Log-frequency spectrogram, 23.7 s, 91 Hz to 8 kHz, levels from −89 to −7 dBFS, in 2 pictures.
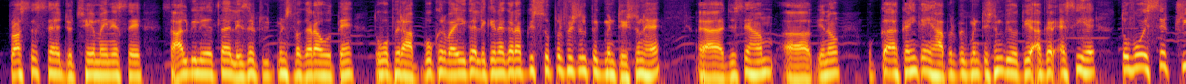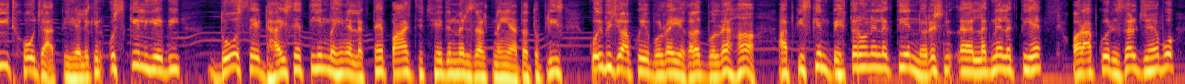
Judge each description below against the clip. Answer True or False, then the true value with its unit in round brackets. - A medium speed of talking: False (255 wpm)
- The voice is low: False (160 Hz)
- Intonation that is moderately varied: True (3.9 semitones)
